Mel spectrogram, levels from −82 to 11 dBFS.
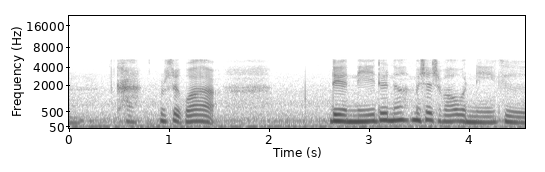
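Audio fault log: Nothing stood out on listening to this speech recording.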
